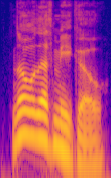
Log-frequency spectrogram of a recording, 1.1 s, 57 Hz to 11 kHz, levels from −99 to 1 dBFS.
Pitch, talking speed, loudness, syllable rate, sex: 140 Hz, 215 wpm, -15 LUFS, 4.7 syllables/s, male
